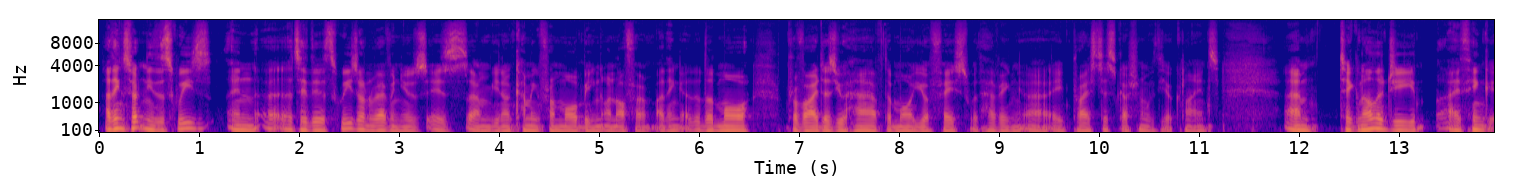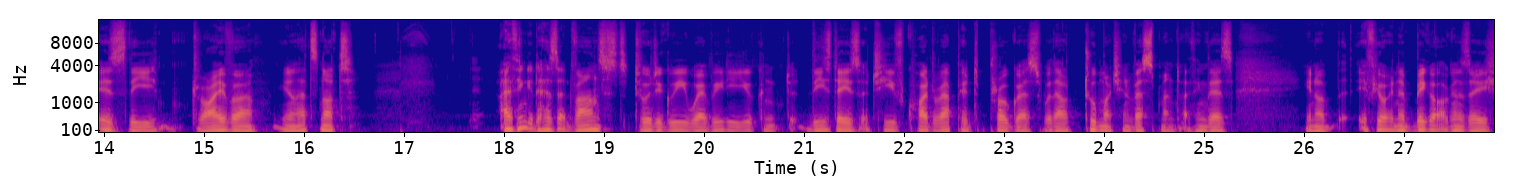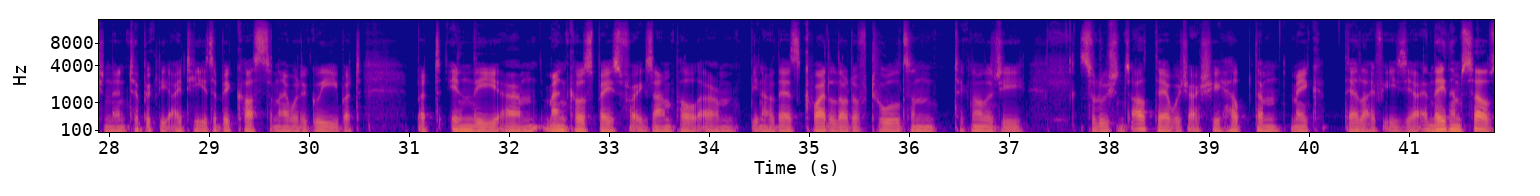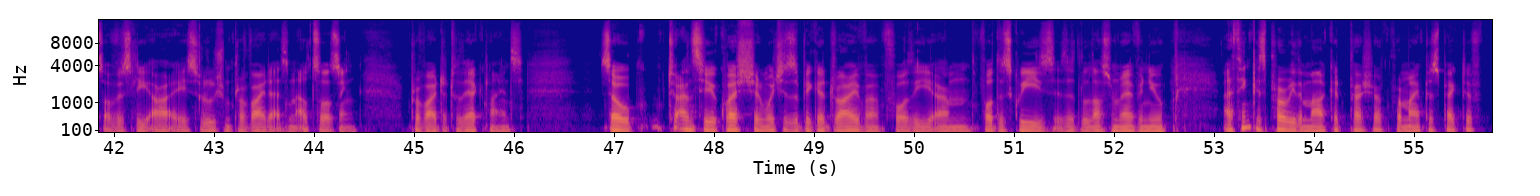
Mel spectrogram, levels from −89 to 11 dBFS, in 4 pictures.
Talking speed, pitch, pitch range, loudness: 185 wpm, 95 Hz, 90-105 Hz, -33 LUFS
